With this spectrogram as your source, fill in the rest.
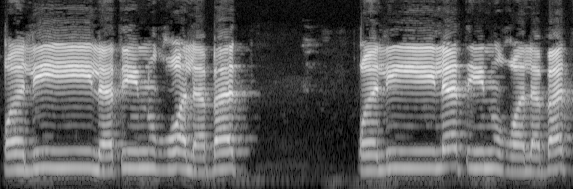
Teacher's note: قلیلۃ غلبت، قلیلۃ غلبت، یہاں پہ دیکھیں یا ساکن ہے، یا ساکن سے پہلے زیر ہے تو یا مدہ ہوگا، یا مدہ کو کھینچ کے پڑھتے ہیں۔ دو زیر کی تنوین کے بعد حروف ہلکی کا غین آ رہا ہے تو اظہار ہوگا یعنی گنہ نہیں کریں گے، دو زیر کی تنوین کو ظاہر کر کے پڑھیں گے۔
